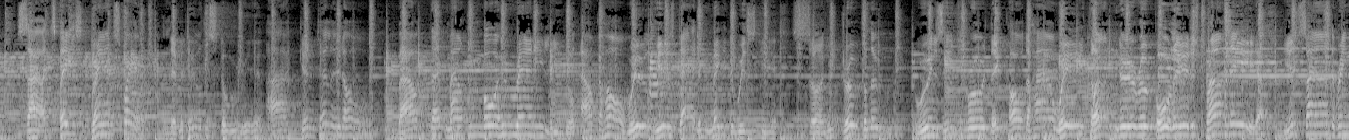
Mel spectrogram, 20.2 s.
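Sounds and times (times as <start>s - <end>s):
vocals: 0.2s - 20.2s.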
